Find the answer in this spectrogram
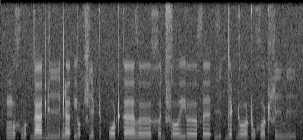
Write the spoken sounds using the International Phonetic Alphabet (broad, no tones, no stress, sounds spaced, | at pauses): m ɵ x v ɵ ʔ d æ d ɖ iː d ɳ ɛ ʔ j ɵ ʔ ɕ i ʈ | o ʈ k ɛː ð ʏː x ʏ d ɕ ɵː j ʏː θ eː ʔ ɣ i ʔ d e ʈ ɖ ɵː ʈ u x ɵː ʈ ɬ i β i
